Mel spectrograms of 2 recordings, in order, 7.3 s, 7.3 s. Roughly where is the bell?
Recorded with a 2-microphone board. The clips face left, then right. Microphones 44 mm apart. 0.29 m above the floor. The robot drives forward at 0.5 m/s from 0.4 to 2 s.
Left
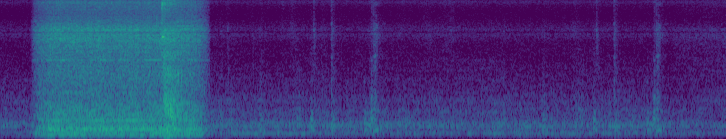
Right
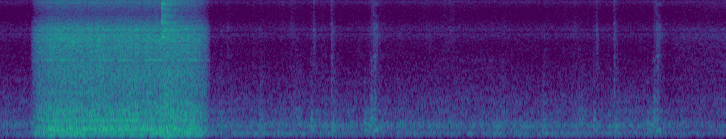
I don't hear a bell.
